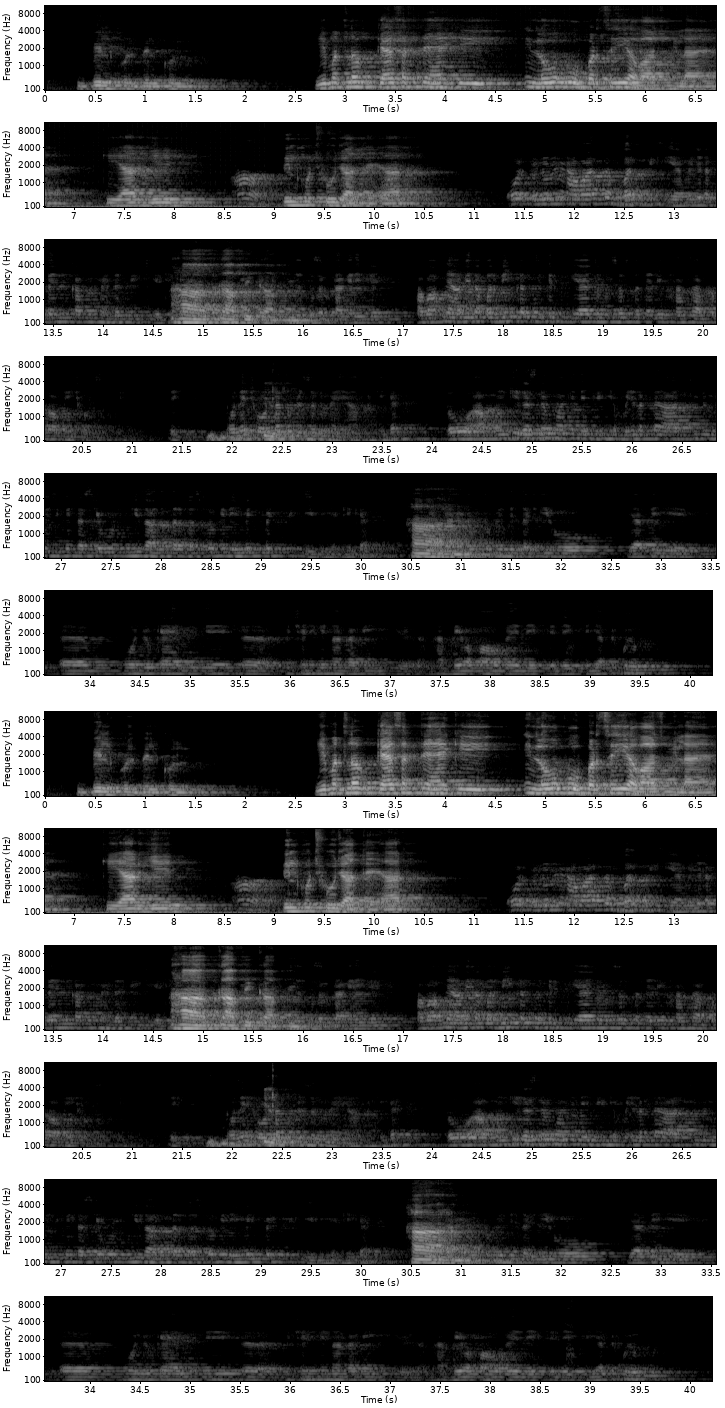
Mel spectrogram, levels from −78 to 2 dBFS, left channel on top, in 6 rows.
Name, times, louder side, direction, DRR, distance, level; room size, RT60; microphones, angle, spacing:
voice 1, 0.3-1.5 2.7-4.5 4.8-6.7 7.3-8.1 9.1-10.3 14.7-16.0 21.7-22.0 22.3-22.4 30.5-31.2, right 3 dB, 70° right, 3 dB, 2.5 m, -31 dB
sound 1, 3.3-8.9, left 1 dB, 65° left, 5.7 m, -44 dB
voice 2, 8.6-8.9 10.0-10.3 11.3-16.8 17.1-20.9 21.4-21.6 21.9-23.7 24.1-30.1 30.6-32.2 32.7-33.3 33.7-39.5, equal, 15° left, 4 dB, 4.3 m, -46 dB
26.5 x 25.0 x 6.0 m, 1.3 s
head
